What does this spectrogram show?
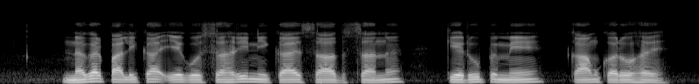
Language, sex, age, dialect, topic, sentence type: Magahi, male, 18-24, Southern, banking, statement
